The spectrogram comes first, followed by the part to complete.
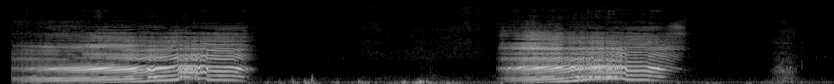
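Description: A cow gives two long, loud moos, each rising then falling in pitch, with a pause between.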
